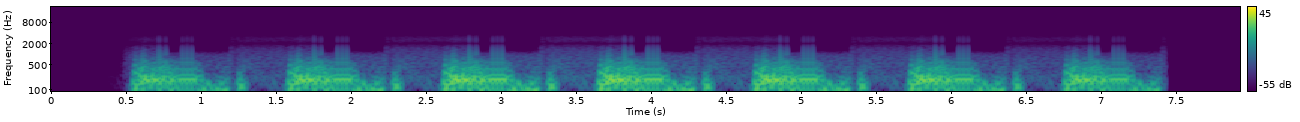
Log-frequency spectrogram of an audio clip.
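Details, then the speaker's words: Aortic regurgitation from a defective aortic valve with turbulent flow: regular heartbeat near 58 a minute, each beat followed by a soft blowing early diastolic murmur after the second heart sound. "परंतु aortic wall हा defective असल्यामुळं त्या ठिकाणी ट्रिब्युलंट blood flow होऊन टर असा आवाज ऐकू येतो. त्यालाच ॲओर्टिक रिगर्गिटेशन असं म्हटलं जातं."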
